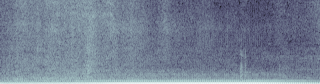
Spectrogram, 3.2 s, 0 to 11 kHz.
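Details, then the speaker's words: Home theatre 2030 amplifier board driving an 8-inch speaker: a loud, steady low hum with a buzzy edge swells and eases, and reportedly stops when the heatsink is touched; mains hum from faulty rectifier diodes. "तो अब देख सकते हो यह कितना humming कर रहा है"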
